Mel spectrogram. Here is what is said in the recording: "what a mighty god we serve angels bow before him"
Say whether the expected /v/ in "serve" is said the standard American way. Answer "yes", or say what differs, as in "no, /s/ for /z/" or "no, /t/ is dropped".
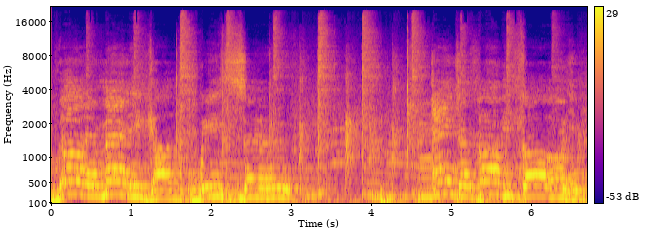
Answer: no, /v/ is dropped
